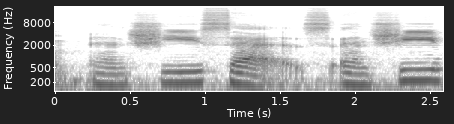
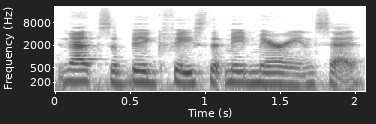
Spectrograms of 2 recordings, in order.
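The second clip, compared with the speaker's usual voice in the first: ordinary delivery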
